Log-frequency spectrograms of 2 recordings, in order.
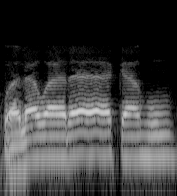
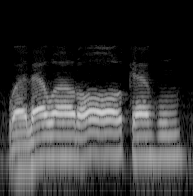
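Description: First: The vowel after r leans toward e. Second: The vowel after r is a fully open a.

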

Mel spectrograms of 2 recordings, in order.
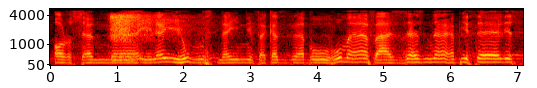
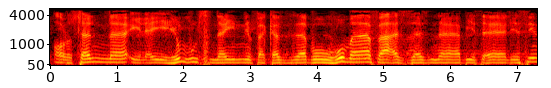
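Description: Both takes have the same delivery.

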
